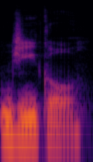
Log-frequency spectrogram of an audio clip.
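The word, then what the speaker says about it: Jekyll: Strange Case of Dr Jackel and Mr Hyde this um I think it's actually supposed to be pronounced jle Dr jel and Mr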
